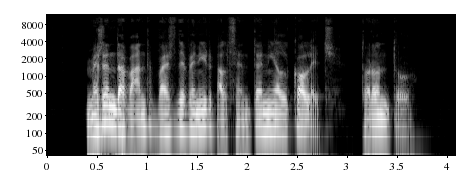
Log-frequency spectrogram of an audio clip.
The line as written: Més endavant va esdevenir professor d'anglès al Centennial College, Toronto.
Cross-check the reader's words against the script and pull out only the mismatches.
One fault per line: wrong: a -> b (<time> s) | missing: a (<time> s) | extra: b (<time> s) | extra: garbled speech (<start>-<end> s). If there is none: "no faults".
missing: professor d'anglès (1.6 s)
